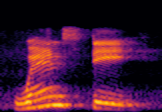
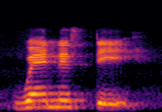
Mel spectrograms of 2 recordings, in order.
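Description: First: The word is said with two syllables. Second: The word is said with three syllables. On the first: The speaker calls it right. "The correct way of saying this word is, there's only two syllables" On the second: The speaker calls it wrong. "You always say it as Wednesday, right?"

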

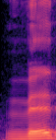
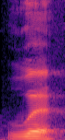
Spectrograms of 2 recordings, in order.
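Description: First: It is said with teeth on lip, like v. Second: A plain rounded w sound, not thick. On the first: The speaker calls it wrong. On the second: The speaker calls it right.

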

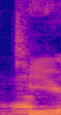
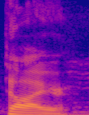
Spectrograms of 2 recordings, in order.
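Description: First: The name sounds like the word tier. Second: The name sounds like the word tire. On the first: The speaker calls it right. "There it is" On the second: The speaker calls it wrong. "Am I pronouncing that correctly, sir? Not at all"

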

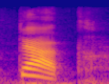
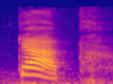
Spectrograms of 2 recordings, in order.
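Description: The two takes are said the same way.

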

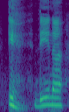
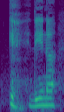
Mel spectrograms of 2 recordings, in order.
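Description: Both takes have the same delivery.

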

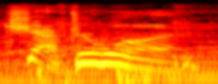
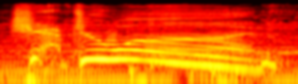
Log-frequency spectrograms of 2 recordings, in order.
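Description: First: It is said flatly, without dramatic emphasis. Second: It is said with dramatic, energetic emphasis. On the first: The speaker calls it wrong. "instead of saying Chapter 1" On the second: The speaker calls it right. "Sounds cooler saying it like that"

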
